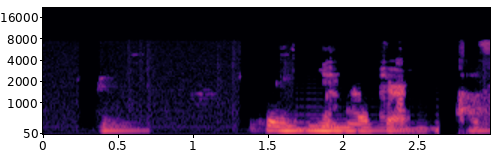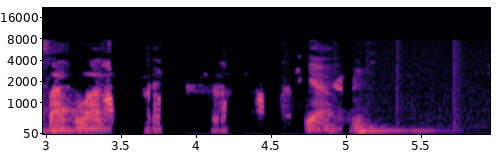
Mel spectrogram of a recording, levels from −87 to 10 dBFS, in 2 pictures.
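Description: Speech recorded on a call, with background gated by the echo canceller from 0.25 to 0.36 s: the room sound dips by about 20 dB for roughly a tenth of a second, as the canceller turns the microphone down hard while its loudspeaker plays, then releases it. The other side's voice leaks through at 0.36 to 0.44 s, 1.6 to 1.64 s, 2.36 to 2.42 s, 3.37 to 3.46 s and 4.16 to 5.04 s. These are brief scraps and one longer stretch that range from barely audible up to as loud as the talker, most likely loudspeaker echo the canceller failed to remove from the microphone. Speech is suppressed in double talk from 1.47 to 4.24 s, with the talker's voice cut by up to about 40 dB across roughly two seconds, and again from 4.69 to 5.04 s, dipping about 20 dB. The likely cause is both sides speaking at once, which left the canceller unable to separate talker from echo, so it turned both down.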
